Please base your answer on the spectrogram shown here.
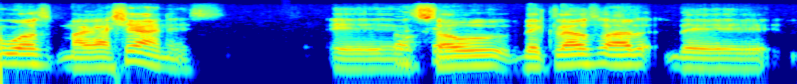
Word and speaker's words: Magallanes: Well, the name was Magallanes.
